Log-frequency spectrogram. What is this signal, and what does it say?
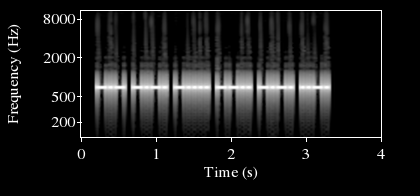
Morse code, heard as a keyed tone, about 38 wpm, 700 Hz. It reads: KC6ZCF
